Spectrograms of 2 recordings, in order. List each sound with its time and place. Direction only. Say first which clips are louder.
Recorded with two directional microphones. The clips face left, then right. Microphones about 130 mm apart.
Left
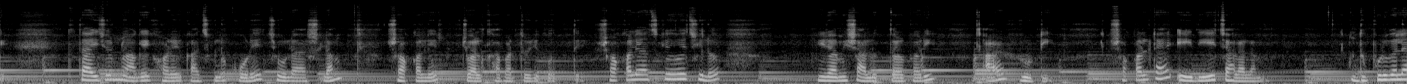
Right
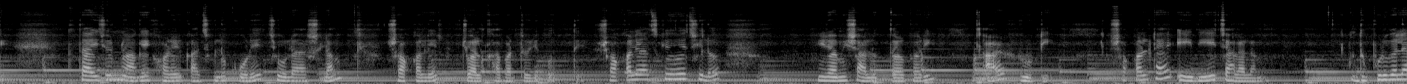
0.0 s speech: left 3 dB; 25° left (ahead or behind)
8.2 s speech: left 3 dB; 25° left (ahead or behind)
13.6 s speech: left 4 dB; 25° left (ahead or behind)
